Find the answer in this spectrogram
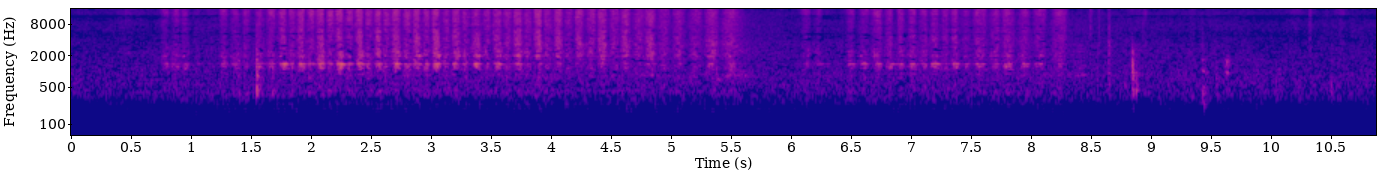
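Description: Quiet, rapid back-and-forth scrubbing on a stove top, cleaning it ahead of blacking. It comes in two bouts, the first about four seconds long and the second about two, with a thin steady squeal running through the strokes. A few light ticks follow near the end.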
